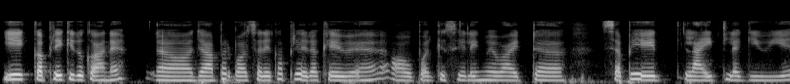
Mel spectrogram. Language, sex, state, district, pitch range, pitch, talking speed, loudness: Hindi, female, Himachal Pradesh, Shimla, 190-210 Hz, 195 Hz, 180 wpm, -20 LUFS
